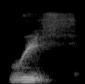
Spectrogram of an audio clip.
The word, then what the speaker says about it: wreath: as a guardian consonant the second vowel will be silent and the first one will be long the word will be wreath wreath let's just talk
